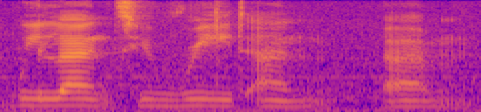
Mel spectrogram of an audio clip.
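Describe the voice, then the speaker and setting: Young woman musician, low-pitched, easygoing slangy talker, faint room hiss behind. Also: takes it slowly, vocal fry. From Cardiff, Wales. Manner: relaxed, slangy, many fillers and restarts. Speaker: musician guest. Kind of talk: casual interview chat.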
